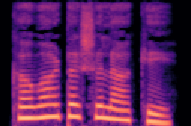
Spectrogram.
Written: ಕವಾಟಶಲಾಕೆ

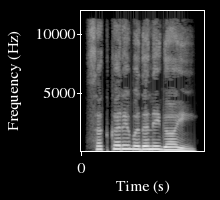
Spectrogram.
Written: ಸಕ್ಕರೆಬದನೆಗಾಯಿ

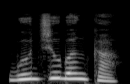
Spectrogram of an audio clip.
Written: ಗುಜ್ಜುಬಂಕ

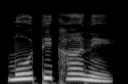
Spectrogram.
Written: ಮೋದೀಖಾನೆ

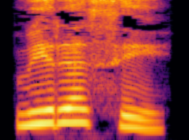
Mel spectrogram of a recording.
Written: ವಿರಸೆ

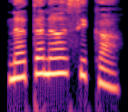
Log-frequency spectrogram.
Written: ನತನಾಸಿಕ

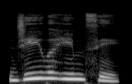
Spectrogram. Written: ಜೀವಹಿಂಸೆ

